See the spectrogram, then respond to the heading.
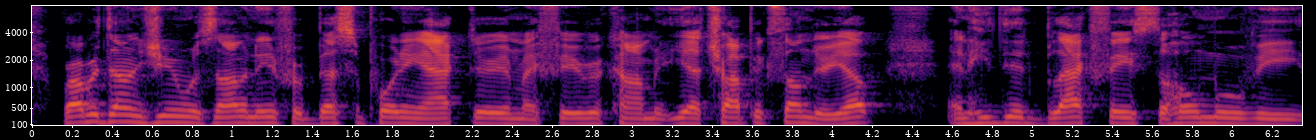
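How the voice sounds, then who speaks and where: A man with a New England accent, medium pitch and a dark, mellow tone, at a very fast pace with hardly any pauses, very even loudness and monotone, flat intonation, over a quiet background. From Boston, Massachusetts. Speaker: podcast host. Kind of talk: casual chat.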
